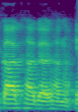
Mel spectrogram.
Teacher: क वर्ग के अंतर्गत जो वर्ण आपका आते हैं जैसे क ख ग घ इनका उच्चारण साथियों कहां से होता है? कंठ से होता है।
